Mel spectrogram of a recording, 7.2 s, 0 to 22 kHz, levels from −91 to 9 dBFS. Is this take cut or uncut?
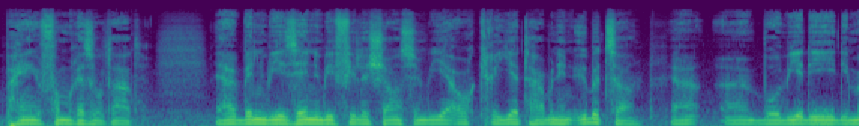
cut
